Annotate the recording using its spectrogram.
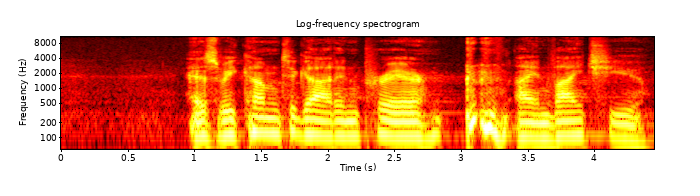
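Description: An older man reads aloud calmly into a microphone.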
